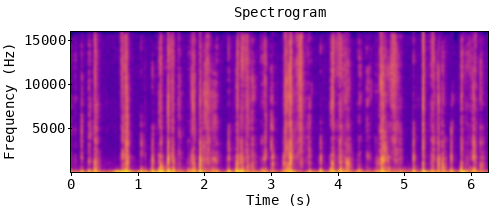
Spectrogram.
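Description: A patterned rubber dish glove worn on the hand has its fingers rubbed and squeezed together. The result is a steady run of quick, short crinkling and crunching rubbery squeaks that come in dense bursts with a low, muffled body.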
